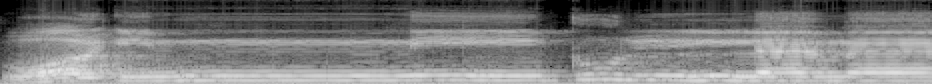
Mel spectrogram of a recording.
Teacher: واو کے بعد حمزہ ہے، حمزہ کو نون مشدد سے ملا دیں گے، نون مشدد پر غنہ کریں گے، پھر نون کے بعد یا مدہ ہونے کی وجہ سے نون کو ایک الف کی مقدار کھینچیں گے۔ اسی طریقے سے کاف کو باریک کر کے پڑھیں گے اور کاف کو آگے لام مشدد سے ملا دیں گے۔ · کاف کو باریک کر کے پڑھیں گے اور کاف کو آگے لام مشدد سے ملا دیں گے۔ میم کے بعد الف مدہ ہونے کی وجہ سے میم کو ایک الف کی مقدار کھینچیں گے۔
